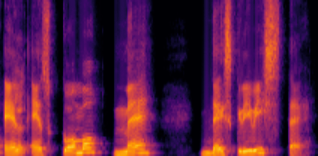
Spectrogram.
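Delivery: slow teaching demo with pauses between phrases; slow, word-by-word Spanish. Shown as a demonstration. Teacher giving students an example, slow and word by word. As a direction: say it slowly for learners, piece by piece.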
